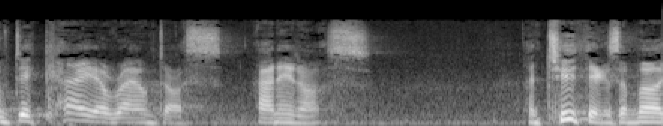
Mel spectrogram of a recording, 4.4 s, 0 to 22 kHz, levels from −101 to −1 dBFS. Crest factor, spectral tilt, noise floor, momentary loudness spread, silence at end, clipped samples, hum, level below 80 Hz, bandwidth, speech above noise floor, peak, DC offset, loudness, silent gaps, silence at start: 18 dB; -4 dB/octave; -49 dBFS; 10 LU; 0 s; under 0.1%; none; -54 dBFS; 11.5 kHz; 30 dB; -2 dBFS; under 0.1%; -20 LUFS; none; 0 s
